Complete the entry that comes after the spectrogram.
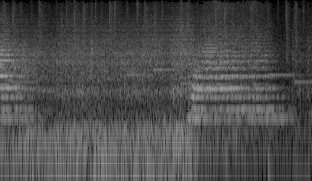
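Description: KAI diesel-electric locomotive rumbling past at close range, hauling freight wagons. It sounds its multi-tone horn twice: a short blast at the start, then a longer blast a little before the end, after which the rumble fades.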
